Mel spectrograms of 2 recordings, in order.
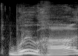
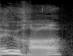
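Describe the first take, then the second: First: The word begins with a w sound. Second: The word begins with an h sound. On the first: "it's woo in this" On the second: "it not hoo-ha?"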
